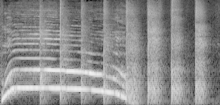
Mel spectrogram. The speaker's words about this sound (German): Applaus für Bioshock Infinite.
